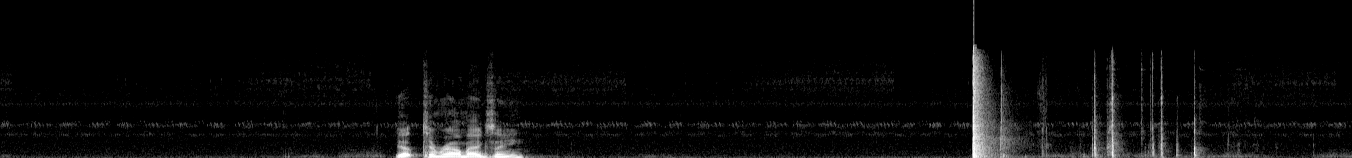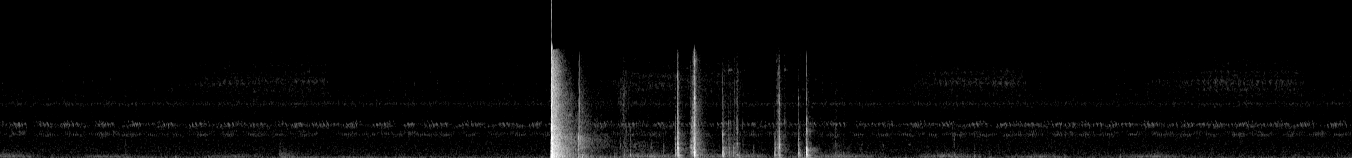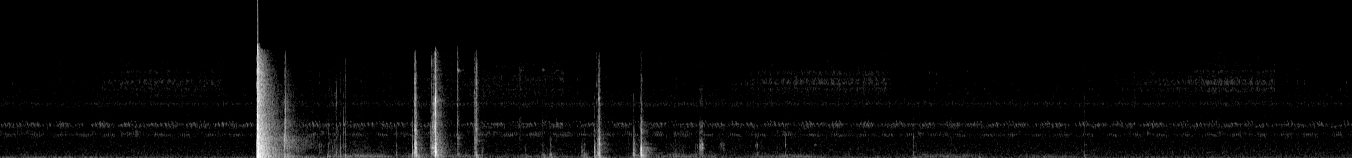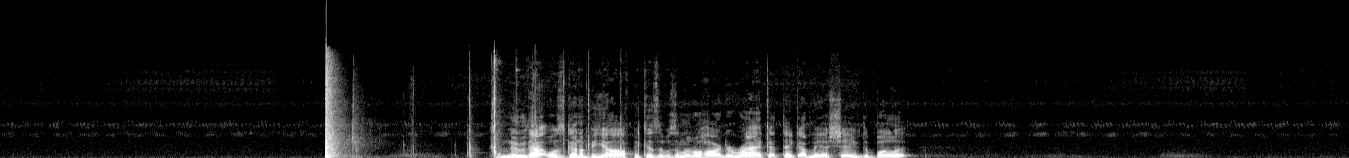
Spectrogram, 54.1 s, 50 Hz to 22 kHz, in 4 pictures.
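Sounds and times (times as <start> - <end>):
crickets chirping: 0.0 - 54.0
rifle shots: 9.7 - 10.3, 19.0 - 19.6, 29.6 - 30.1, 43.8 - 44.3
metallic clicks of rifle bolt: 10.0 - 12.1, 19.3 - 21.7, 29.8 - 31.9, 32.9 - 34.2, 44.0 - 45.7.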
